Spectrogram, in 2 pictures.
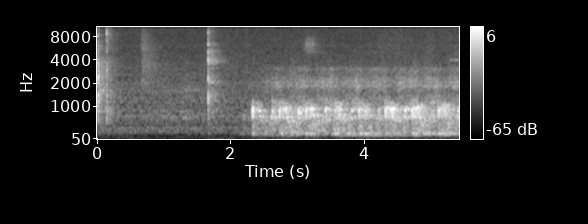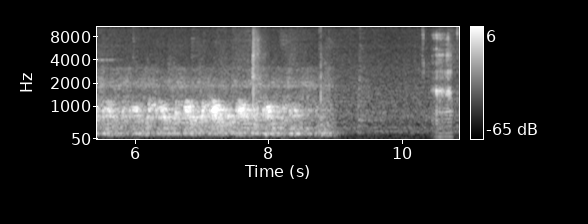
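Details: Rapid regular whooshing pulses at about 150 a minute on Doppler ultrasound: normal fetal heartbeat at 14 weeks of pregnancy during a detailed obstetric scan.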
